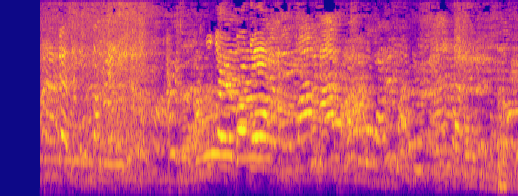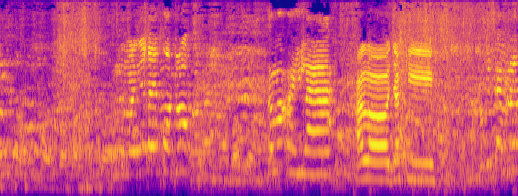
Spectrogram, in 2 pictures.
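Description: Water splashes as children play.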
